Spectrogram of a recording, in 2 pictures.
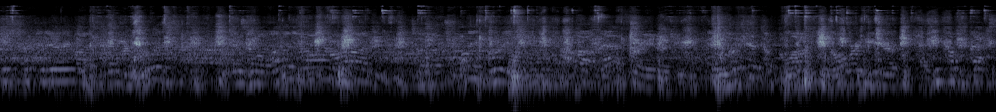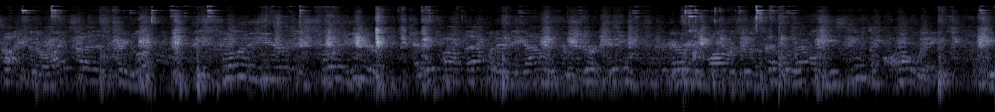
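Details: Jack Russell Terrier named Betsy at balloon play, with a steady run of thin whining whimpers and sharp yips alongside squeaky balloon rubbing and constant human chatter.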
